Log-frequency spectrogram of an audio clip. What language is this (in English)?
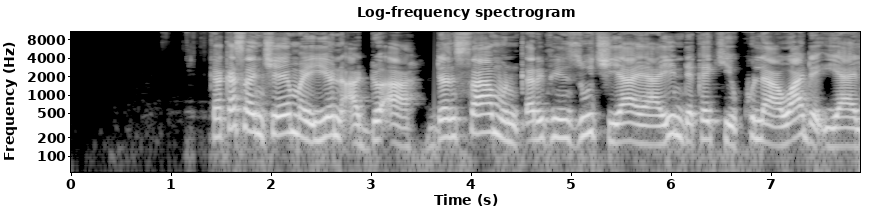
Hausa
